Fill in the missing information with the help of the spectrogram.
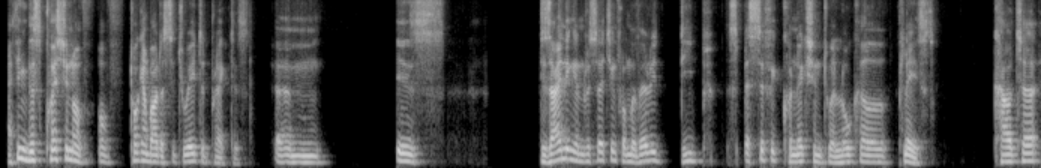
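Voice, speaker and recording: An older man from southern Africa gives a lecture on his work. He speaks in a measured, halting way, pausing often on fillers and starting phrases over. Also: medium pitch. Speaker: architect lecturer. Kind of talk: online practice lecture.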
